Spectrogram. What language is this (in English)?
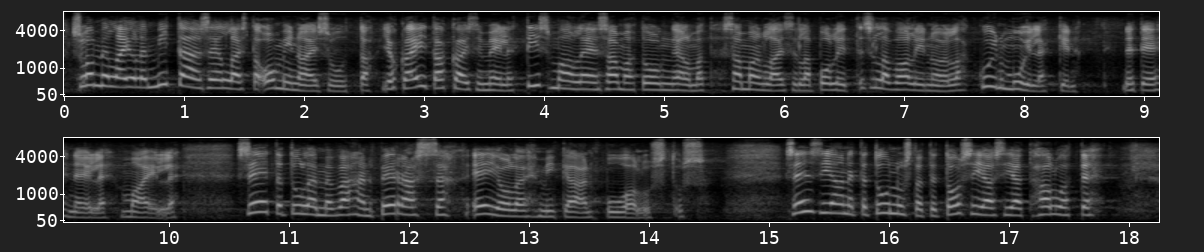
Finnish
